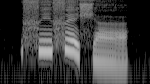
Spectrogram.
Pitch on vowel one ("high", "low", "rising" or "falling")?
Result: high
